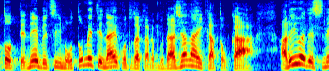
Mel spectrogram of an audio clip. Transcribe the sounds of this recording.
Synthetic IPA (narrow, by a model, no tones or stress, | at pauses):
t̪o̞t̪ːe̞ne̞be̞t͡sɨɲ̟imo̞t̪o̞me̞t̪e̞naiko̞t̪o̞d̪akaɾamɯ̟d̪aʑanaikat̪o̞ka̰ | aɾɯ̟iβad̪e̞sɨn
